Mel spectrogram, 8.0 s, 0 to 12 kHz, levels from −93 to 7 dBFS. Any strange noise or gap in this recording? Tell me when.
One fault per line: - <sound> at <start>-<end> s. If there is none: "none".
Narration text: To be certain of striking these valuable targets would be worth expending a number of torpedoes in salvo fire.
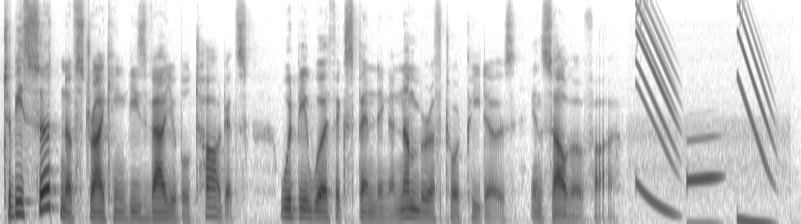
- chirp at 6.4-7.8 s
